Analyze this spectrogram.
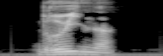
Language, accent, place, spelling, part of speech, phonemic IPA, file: French, France, Lyon, bruines, noun, /bʁɥin/, LL-Q150 (fra)-bruines.wav
- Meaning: plural of bruine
